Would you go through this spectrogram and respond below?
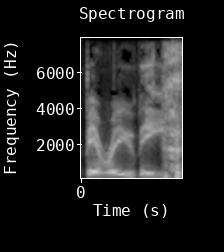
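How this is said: It is said with a broad Australian accent.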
